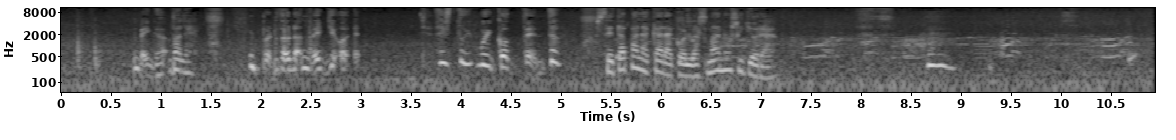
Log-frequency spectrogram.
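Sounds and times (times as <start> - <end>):
speech: 0.2 - 3.2, 3.8 - 7.3, 8.7 - 9.4
flock of ducks honking while flying past in formation: 5.5 - 10.9.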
